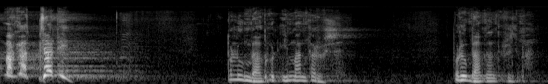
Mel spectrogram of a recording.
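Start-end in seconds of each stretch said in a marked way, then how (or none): 0.1-0.7 high, firm declaration with falling ends; emphatic pronouncement. Retold or imitated. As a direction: pronounce the reward of great faith. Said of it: "Perwira itu". (sabda tegas bernada tinggi)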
